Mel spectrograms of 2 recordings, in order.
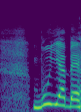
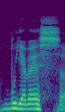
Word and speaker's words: bouillabaisse: Yeah, and I think the problem here is the spelling. Bouillabaisse is a Bouilla. Bit. But that is that O U I L L. You have to really learn how to pronounce that. And then once you do, it's in a bunch of words. You know? Yeah. But it is a kind of strange thing to realize you see all those letters and it goes bouille.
